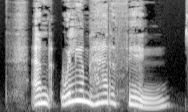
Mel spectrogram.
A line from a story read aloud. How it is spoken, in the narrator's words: said Ethel dreamily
